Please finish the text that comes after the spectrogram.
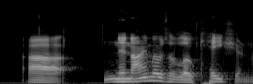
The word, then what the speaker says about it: Nanaimo: we're in Canada and you can try pronouncing that Nana naniamo it's Nanaimo that's how you pronounce that and I think it's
